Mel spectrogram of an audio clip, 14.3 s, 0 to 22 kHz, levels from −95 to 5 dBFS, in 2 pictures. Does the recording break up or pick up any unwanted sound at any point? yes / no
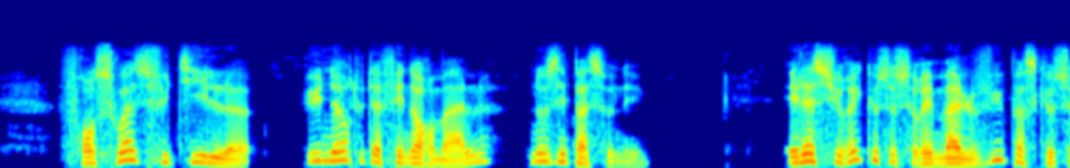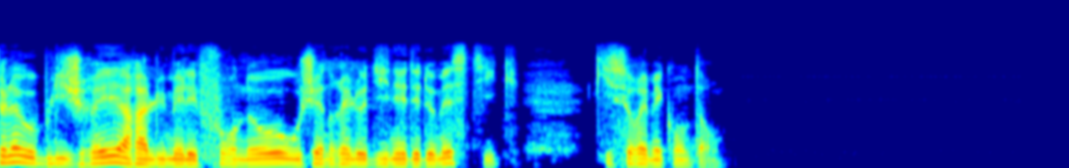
no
